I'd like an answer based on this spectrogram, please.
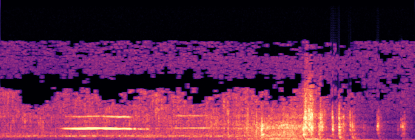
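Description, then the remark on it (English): A door in a house slides shut with a high, whining creak, followed by a heavy, rattling thud as it closes and cannot be opened again. It is fairly loud, with no voices. “The door closed.”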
